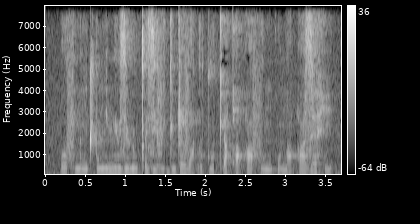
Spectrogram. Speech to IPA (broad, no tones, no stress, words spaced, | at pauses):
ʊfnəŋ t͡ʃʼuŋinʲu zʲuɳukʼə zʲəvi ɡiɳʈəvɑ ɡʌtʷɛ kʼiqʼiqʷʌ fuŋ pʼunɑqʷi zɛhi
